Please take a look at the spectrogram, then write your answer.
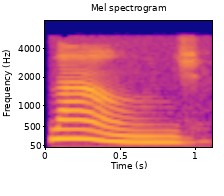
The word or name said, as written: lounge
